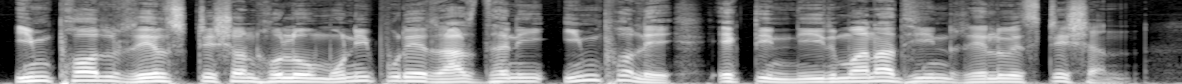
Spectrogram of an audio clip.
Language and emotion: Bengali, neutral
